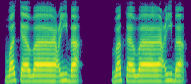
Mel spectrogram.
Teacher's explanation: वाव पर अलिफ मद्दा है, 2 हरकत खींच कर पढ़ेंगे, आइन पर हरकत जल्दी पढ़ेंगे और हलक से अदा करेंगे, बा पर हरकत जल्दी पढ़ेंगे।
